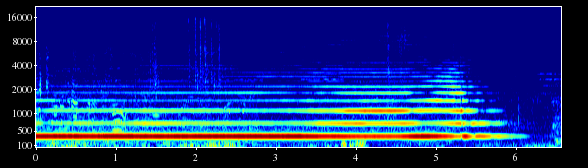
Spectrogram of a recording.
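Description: Conch shell (shankha) blown in one long steady note, fading out near the end.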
